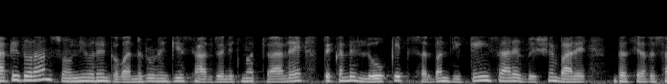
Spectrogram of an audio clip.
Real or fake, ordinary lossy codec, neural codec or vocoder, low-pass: fake; none; codec, 44.1 kHz, 2.6 kbps, SNAC; 3.6 kHz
